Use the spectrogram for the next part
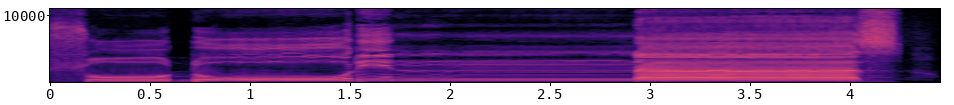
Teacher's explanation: Jadi adanya penyempitan di mulut sehingga suara menajam, ya, ada desisan. Su, jadi tebal karena dia huruf isti'la. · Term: huruf shad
